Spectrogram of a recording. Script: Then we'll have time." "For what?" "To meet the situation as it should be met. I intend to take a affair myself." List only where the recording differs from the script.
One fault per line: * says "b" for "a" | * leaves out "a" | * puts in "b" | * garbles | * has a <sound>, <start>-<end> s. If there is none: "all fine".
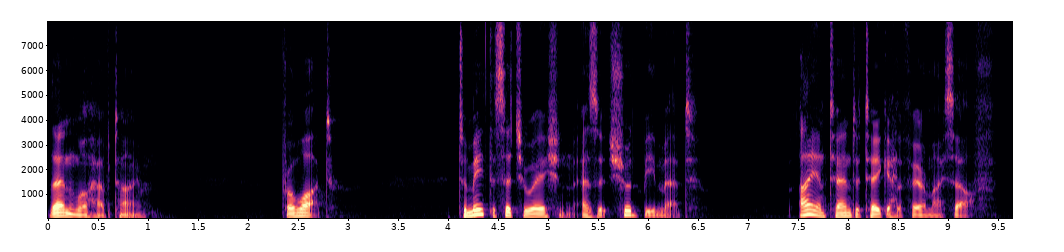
all fine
